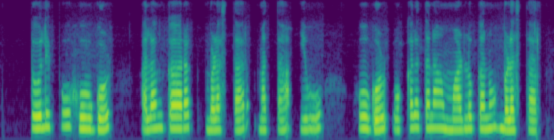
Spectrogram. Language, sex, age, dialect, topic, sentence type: Kannada, female, 31-35, Northeastern, agriculture, statement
